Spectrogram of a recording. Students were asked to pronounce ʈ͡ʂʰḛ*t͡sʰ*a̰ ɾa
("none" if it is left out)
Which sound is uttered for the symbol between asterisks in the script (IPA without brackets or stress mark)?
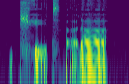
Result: t͡sʼ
